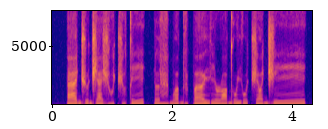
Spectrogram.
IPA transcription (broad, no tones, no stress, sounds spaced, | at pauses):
æ d͡ʒ u d͡ʒ æ ʒ ɔ̤ t͡ʃ ɔ̤ t i | l æ̤ b ʌ d̪ æ̤ p ɜː j i ɹ ɒ d̪ u j u t͡ʃ ʌ d͡ʒ iː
